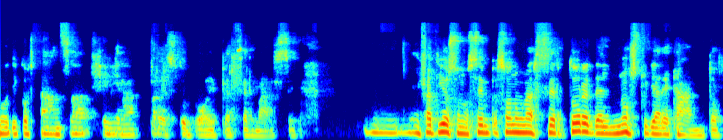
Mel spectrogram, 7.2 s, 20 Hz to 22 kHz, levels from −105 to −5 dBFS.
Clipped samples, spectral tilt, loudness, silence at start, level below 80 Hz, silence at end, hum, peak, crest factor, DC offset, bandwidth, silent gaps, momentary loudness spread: under 0.1%; -6 dB/octave; -30 LUFS; 0 s; -88 dBFS; 0 s; none; -12 dBFS; 18 dB; under 0.1%; 12.5 kHz; none; 15 LU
